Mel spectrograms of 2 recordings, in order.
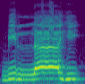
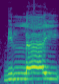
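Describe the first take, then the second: First: The h sound is clearly pronounced. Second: The h sound is blurred and dragged. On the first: The speaker calls it right. "tapi jelaskan billahi" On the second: The speaker calls it wrong. "Jangan a'udzu billahi"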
